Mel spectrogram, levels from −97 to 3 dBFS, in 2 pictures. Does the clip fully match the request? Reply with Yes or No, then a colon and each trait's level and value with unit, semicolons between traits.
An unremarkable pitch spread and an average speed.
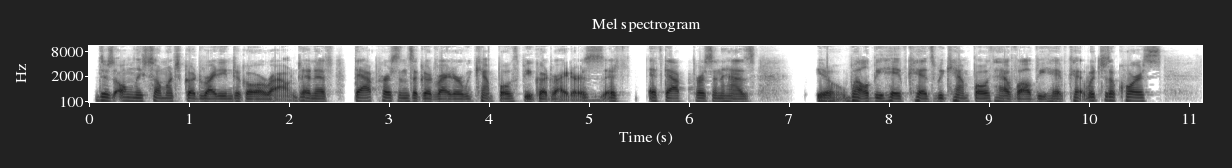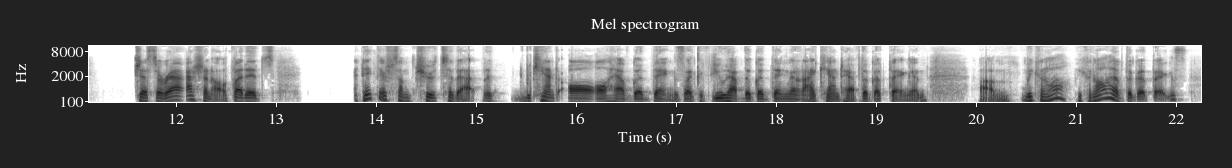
No: average, 3.2 semitones; fast, 230 wpm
